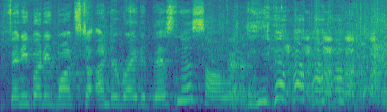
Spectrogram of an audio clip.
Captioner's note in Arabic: ضحك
